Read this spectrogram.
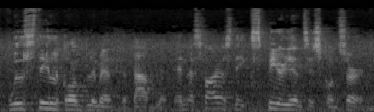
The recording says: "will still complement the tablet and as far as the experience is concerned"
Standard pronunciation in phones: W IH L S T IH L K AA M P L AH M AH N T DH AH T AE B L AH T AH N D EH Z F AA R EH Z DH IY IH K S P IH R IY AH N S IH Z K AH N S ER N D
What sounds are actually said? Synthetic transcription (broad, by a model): W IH L S T IH L K AA M P L AH M AH N T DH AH T AE B L AH T AH N D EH S F AA R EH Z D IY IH K S P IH R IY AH N S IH S K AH N S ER N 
